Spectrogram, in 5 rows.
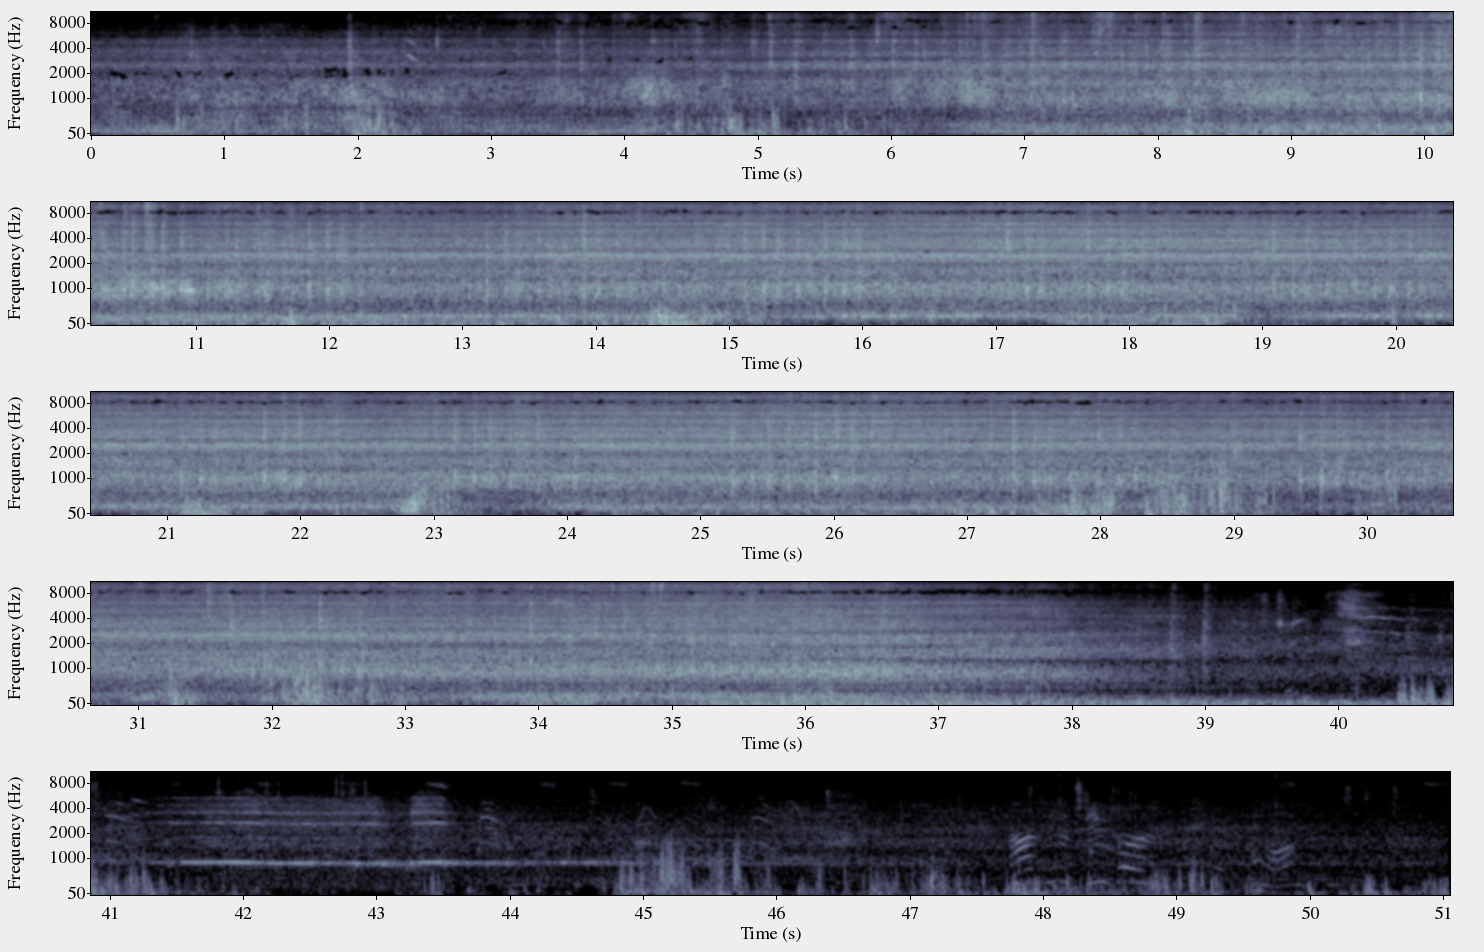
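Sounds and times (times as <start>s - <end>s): steam train passing: 0.0s - 48.3s
diesel locomotive: 0.0s - 49.8s
wind buffeting microphone: 0.1s - 42.2s, 43.3s - 51.0s
train wheels knocking: 3.4s - 37.3s.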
